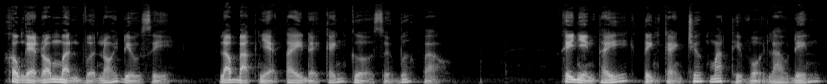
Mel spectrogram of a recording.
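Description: Deep-voiced male horror storyteller. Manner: measured, steady storytelling. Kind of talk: scripted horror story narration. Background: soft background music.

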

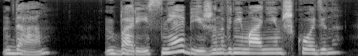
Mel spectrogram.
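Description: A woman voicing a middle-aged male lawyer who lists facts calmly and plainly. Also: mid-range voice, unhurried, no echo, clean studio sound, natural voice. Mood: matter-of-fact.

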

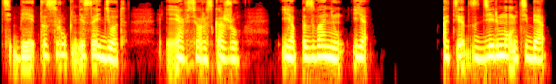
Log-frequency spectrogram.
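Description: A woman reading an audiobook, voicing a jealous, hysterical young wife in a raised, shrill voice. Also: steady tone, measured pace, vocal fry, pauses often, warm tone, no room sound, studio quality. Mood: furious.

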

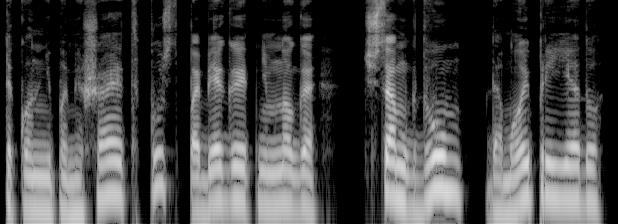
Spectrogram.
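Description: A woman reading aloud, voicing a grumbling, placating middle-aged husband in a low, coaxing mutter. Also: normal speed, darkish tone, no room sound, studio quality, lightly acted.

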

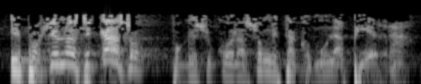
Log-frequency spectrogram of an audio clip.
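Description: Brief: male pastor, emphatic sermon delivery, husky gravelly voice, long reverb on a dull lo-fi recording. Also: a little high, very animated, fairly quick. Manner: emphatic, repetitive rhetorical questions.

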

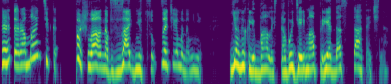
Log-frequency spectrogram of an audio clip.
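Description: A woman voicing an emotional young heroine in an audiobook, outspoken and raising her voice high. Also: moderate pace, no echo, clean studio sound, lightly acted. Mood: shouting. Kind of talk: audiobook character voice.

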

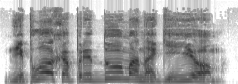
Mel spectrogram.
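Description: A man's voice: mid-range voice, big pitch swings, moderate pace, no echo, clean studio sound, natural voice. A man voicing a scornful, cunning male woodsman in an audiobook, with a taunting, contemptuous manner. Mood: mocking. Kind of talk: audiobook character voice.

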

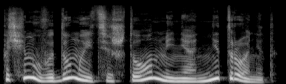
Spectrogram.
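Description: A man's voice: sits high, big pitch swings, moderate pace, warm tone, husky, no echo, studio quality, pitched above the performer's own voice, exaggerated voice. A man voicing an anxious, impulsive young woman who keeps pleading and asking questions in an audiobook.

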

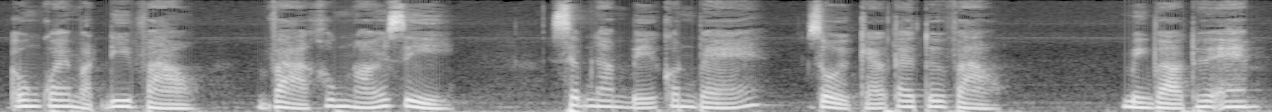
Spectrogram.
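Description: A woman narrating a first-person story aloud in an even storytelling manner. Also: on the low side, normal speed.

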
